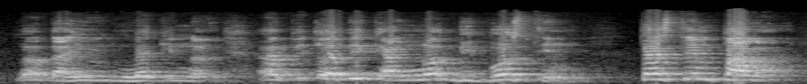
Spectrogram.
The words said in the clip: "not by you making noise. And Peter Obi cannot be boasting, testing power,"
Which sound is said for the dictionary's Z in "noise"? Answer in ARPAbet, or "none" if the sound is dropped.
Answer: none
